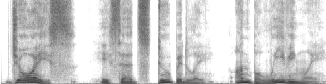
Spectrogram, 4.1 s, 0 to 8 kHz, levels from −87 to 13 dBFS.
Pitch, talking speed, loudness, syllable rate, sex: 135 Hz, 75 wpm, -19 LUFS, 3.5 syllables/s, male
